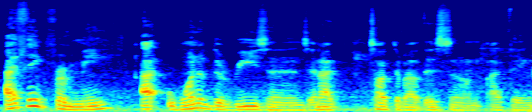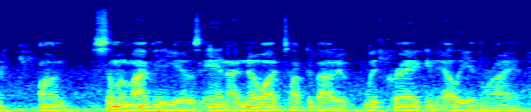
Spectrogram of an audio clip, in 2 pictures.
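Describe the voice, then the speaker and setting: A man's voice: sits low, normal speed, dark tone, a little hiss or hum. A man hosting a casual porch conversation, speaking earnestly and reflectively with occasional laughs. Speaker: podcast host.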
